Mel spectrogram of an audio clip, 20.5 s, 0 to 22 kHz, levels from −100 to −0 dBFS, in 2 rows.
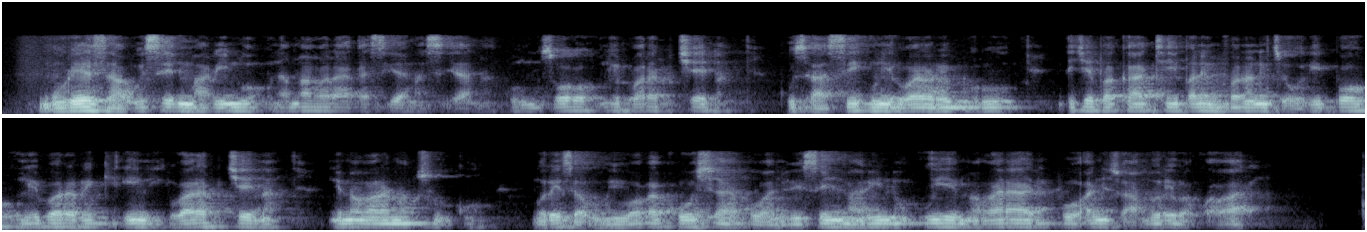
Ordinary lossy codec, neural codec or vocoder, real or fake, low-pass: MP3, 96 kbps; codec, 16 kHz, 2 kbps, FunCodec, trained on Chinese and English, 25 frames a second; fake; 7.2 kHz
